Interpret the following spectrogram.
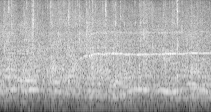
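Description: Spectators clapping and cheering a goal, with shouting voices among them. A long, steady whistle note sounds from about a second in.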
